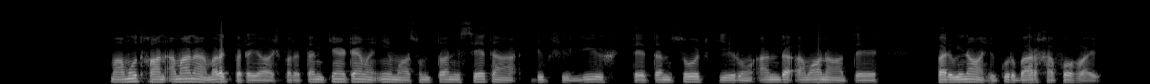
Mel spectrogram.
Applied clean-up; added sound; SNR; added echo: none; none; none; none.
